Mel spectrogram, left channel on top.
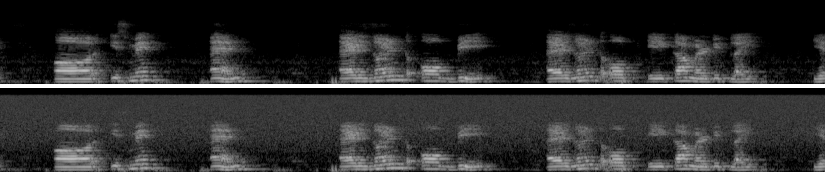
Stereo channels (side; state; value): right; noise; hiss, 10 dB below the sound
